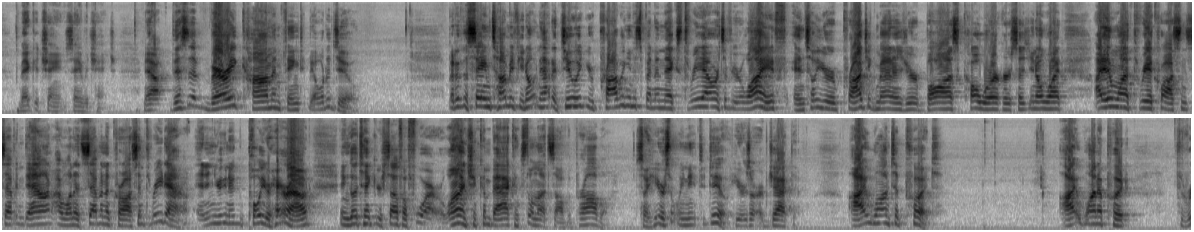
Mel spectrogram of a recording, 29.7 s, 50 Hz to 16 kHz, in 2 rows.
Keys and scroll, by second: 0.0 super+s.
